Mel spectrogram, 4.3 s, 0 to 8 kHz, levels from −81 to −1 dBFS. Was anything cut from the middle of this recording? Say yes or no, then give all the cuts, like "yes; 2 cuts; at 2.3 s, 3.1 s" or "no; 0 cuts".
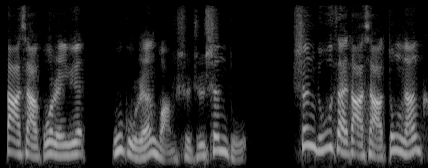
no; 0 cuts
